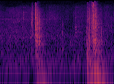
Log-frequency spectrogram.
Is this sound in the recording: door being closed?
yes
